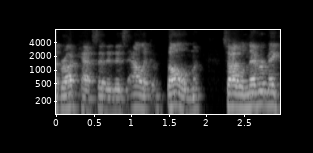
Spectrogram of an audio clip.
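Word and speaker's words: Bohm: here on the broadcast that it is alec baum so i will never make the mistake again of saying bomb take me bomb country roads you don't have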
